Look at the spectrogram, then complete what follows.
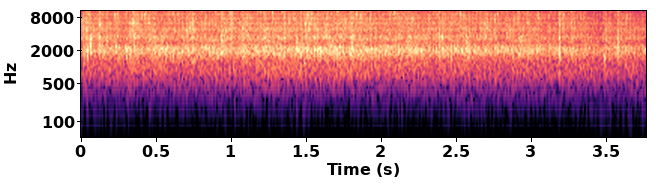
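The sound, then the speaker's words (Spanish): An audience applauds Christ steadily, a dense, continuous wash of many hands clapping at an even level for several seconds with no talking over it. “Dale otro aplauso a Cristo, gloria a Dios.”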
